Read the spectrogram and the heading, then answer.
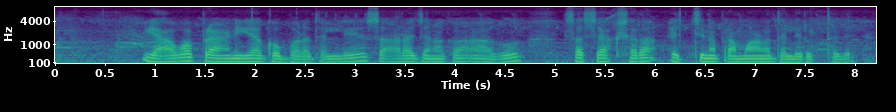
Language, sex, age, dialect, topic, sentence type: Kannada, male, 51-55, Central, agriculture, question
